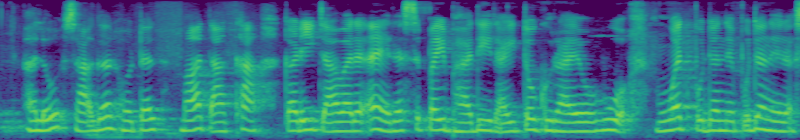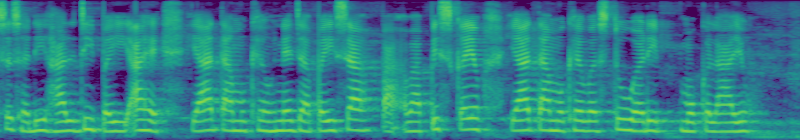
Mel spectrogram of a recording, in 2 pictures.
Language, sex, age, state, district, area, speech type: Sindhi, female, 18-30, Gujarat, Junagadh, rural, spontaneous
